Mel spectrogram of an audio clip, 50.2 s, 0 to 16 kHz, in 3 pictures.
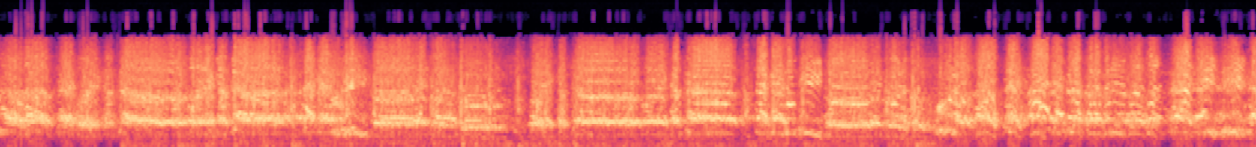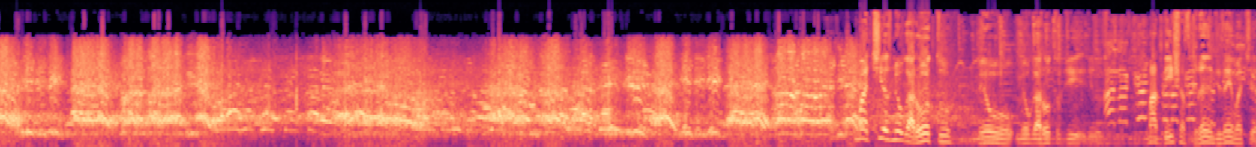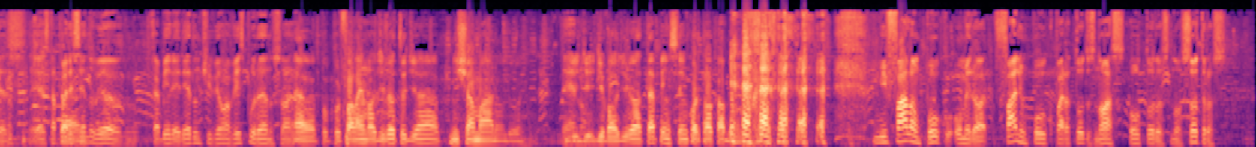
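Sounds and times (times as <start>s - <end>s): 
large crowd of football supporters singing a club chant in unison: 0.0s - 31.0s
speech: 28.4s - 50.0s
laughter: 42.9s - 45.4s.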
